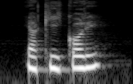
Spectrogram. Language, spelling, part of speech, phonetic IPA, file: Czech, jakýkoli, determiner, [ˈjakiːkolɪ], Cs-jakýkoli.ogg
- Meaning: any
